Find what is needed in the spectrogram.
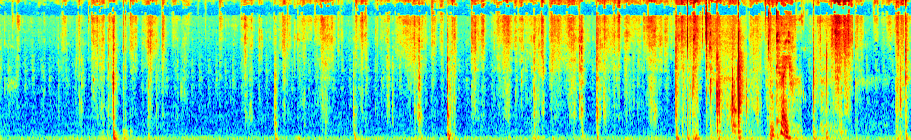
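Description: Glossy card prints being handled and flipped through: faint slides, rustles and soft taps of card against card, busier near the end.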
